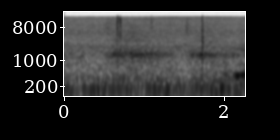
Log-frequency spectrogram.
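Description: Steady low hum, with two short faint clicks about a second apart.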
